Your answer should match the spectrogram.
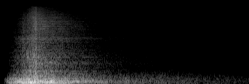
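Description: Edited-in whoosh transition sound effect: a sudden swell with a deep rumble underneath that peaks within half a second and fades out over about a second and a half.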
